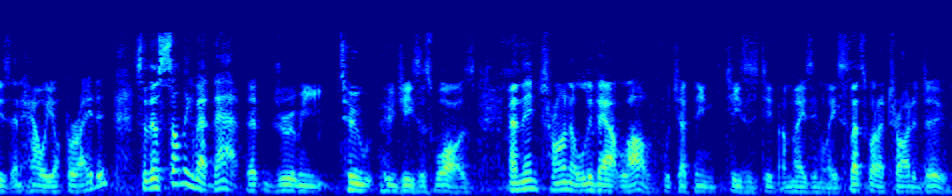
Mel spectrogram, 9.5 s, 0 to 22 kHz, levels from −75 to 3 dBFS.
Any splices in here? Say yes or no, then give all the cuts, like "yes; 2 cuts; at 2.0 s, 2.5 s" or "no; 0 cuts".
yes; 2 cuts; at 5.4 s, 7.8 s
